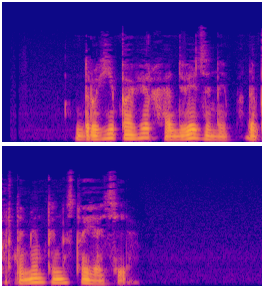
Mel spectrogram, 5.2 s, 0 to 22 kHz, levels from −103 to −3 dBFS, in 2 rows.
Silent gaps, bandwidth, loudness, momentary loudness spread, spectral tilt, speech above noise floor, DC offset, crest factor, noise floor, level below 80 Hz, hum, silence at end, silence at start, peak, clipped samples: none; 9.6 kHz; -30 LUFS; 10 LU; -8.5 dB/octave; 47 dB; under 0.1%; 20 dB; -75 dBFS; -52 dBFS; none; 1.35 s; 0.75 s; -12 dBFS; under 0.1%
